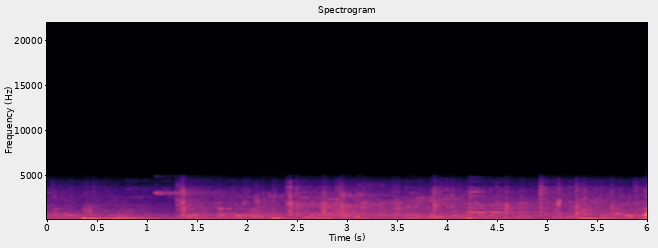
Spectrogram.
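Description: Badminton hall sounds: scattered sharp hits of rackets on shuttlecocks and short squeaks of shoes on the court mats, over indistinct voices.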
